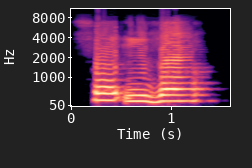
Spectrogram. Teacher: Hujung gigi kacip atas yang diletakkan pada bibir bawah. · Maka huruf za adalah hujung lidah diletakkan pada hujung gigi kacip atas. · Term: makhraj fa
